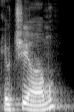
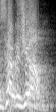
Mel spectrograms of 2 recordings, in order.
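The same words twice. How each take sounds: First: Slow, plain-voiced declaration of love; sincere love declaration. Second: Loud, high yelled "I love you"; aggressive love declaration. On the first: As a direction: say it slowly and tenderly. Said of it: "amor que é expresso com essa entonação". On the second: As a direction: yell the love words like an attack. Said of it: "Que desgrama é esse de amor". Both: Shown as a demonstration.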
